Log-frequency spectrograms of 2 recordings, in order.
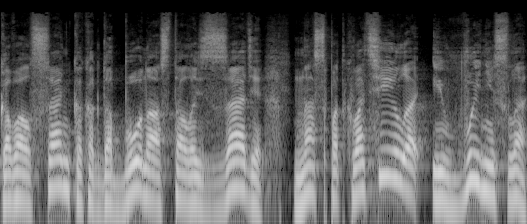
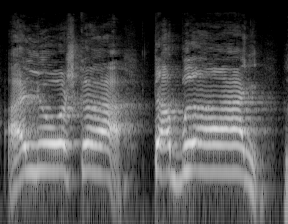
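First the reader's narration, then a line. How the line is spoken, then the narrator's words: Yelling. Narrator (Russian): заорал Санька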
